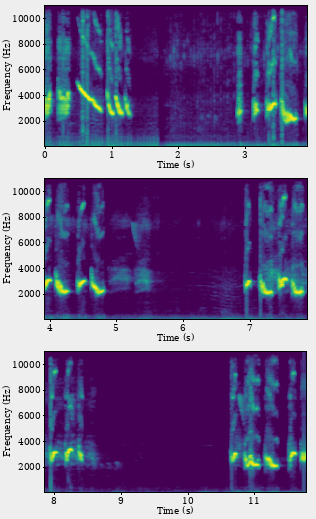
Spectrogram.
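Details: Relaxed ngeplong singing of an orange-headed thrush. Three bursts of rapid, loud whistled and chattering notes, some sliding downward, separated by pauses and a silent stretch, with low hum underneath.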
